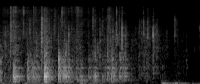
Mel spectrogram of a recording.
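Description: Plastic snack bag crinkling as foil- and plastic-wrapped candies are tipped out of it onto a wooden table, with quick little clicks of the candies landing; the rustle thins out and fades near the end.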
